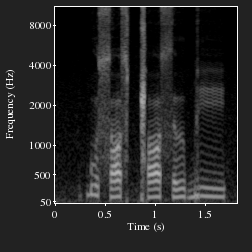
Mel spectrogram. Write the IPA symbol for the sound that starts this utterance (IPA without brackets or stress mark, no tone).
ɓ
